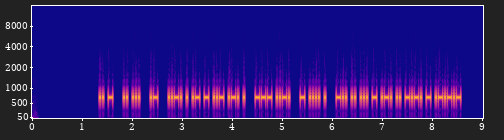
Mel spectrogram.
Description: Morse code, heard as a keyed tone, about 40 wpm, 700 Hz. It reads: IT IS A FEATURE OF THE DISTRICT.
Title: Sentences from Top 1600 Words 40wpm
